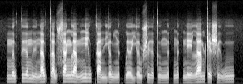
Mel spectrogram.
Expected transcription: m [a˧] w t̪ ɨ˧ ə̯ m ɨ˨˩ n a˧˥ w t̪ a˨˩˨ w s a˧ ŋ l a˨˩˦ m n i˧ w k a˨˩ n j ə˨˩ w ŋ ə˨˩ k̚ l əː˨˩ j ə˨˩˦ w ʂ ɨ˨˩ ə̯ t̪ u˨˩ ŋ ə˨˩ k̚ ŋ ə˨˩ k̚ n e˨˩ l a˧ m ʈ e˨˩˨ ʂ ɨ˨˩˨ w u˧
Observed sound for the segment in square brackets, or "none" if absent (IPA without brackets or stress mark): ə˧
